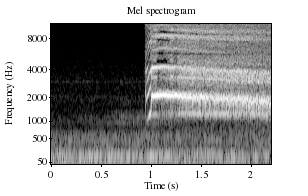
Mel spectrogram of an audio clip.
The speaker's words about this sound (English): I woke up to screaming.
